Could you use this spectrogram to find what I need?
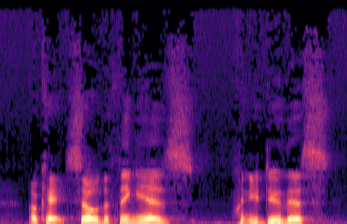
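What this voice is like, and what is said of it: Usual voice. Nothing is said of it.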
